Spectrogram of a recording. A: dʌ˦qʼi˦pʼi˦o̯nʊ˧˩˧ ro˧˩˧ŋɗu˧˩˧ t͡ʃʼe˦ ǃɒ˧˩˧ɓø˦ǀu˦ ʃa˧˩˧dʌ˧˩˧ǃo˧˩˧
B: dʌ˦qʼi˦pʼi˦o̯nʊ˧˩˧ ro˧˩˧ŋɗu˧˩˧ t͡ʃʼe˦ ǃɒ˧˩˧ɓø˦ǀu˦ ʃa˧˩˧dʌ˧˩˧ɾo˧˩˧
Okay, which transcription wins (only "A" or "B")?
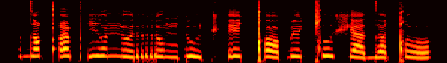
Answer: A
